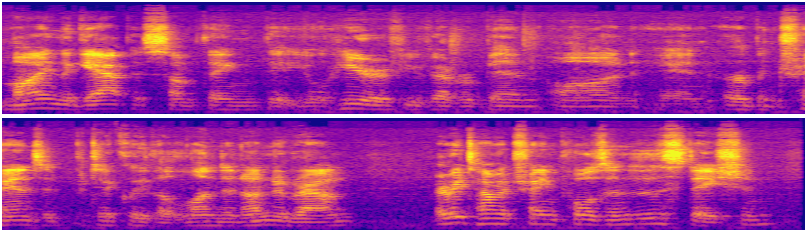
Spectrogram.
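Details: Adult man speaking; ordinary speech.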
